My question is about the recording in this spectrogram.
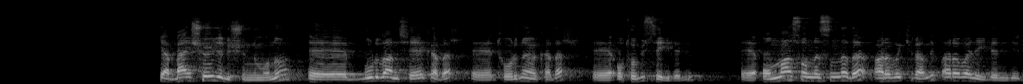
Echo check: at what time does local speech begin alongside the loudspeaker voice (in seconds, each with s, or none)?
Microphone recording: none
